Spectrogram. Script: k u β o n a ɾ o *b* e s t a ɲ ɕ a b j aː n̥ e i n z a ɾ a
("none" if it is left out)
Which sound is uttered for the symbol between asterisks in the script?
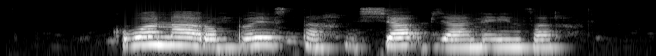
b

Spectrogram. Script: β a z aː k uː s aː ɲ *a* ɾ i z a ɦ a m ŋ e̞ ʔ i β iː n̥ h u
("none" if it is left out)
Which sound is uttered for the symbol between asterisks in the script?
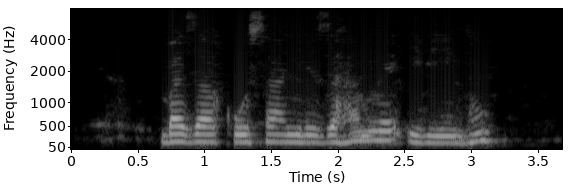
i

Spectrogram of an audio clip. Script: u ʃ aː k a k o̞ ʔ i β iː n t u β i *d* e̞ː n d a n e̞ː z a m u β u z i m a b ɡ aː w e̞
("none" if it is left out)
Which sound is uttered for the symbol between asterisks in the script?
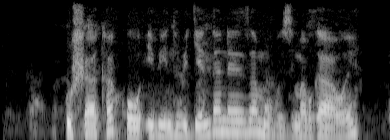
ɟ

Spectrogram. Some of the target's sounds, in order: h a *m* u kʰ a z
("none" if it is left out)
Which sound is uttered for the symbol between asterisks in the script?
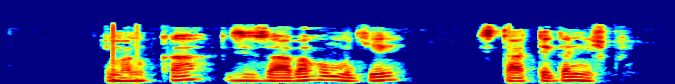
n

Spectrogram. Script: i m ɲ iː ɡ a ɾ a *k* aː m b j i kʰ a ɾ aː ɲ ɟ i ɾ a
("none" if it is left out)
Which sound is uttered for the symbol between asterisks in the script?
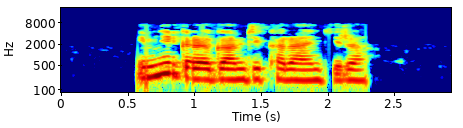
ɡ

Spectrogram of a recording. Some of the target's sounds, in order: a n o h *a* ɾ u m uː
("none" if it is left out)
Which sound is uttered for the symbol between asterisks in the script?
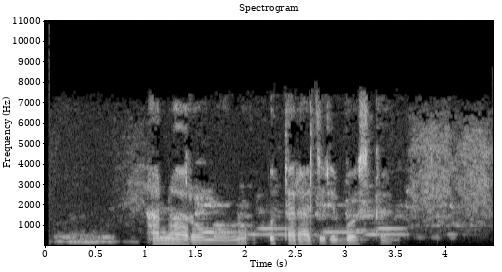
a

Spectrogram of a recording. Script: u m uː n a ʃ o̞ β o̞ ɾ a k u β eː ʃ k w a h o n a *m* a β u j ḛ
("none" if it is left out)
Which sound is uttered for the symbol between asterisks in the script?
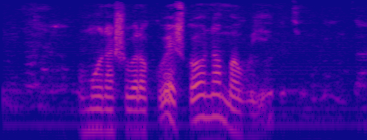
m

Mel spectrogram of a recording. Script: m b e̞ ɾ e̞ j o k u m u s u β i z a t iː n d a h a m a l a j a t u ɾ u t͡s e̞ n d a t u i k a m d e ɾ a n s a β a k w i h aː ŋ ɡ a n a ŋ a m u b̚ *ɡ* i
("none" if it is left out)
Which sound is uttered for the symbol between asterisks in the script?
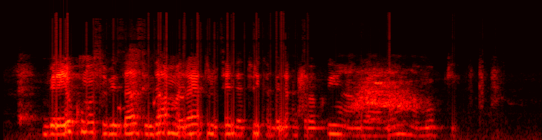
ɡ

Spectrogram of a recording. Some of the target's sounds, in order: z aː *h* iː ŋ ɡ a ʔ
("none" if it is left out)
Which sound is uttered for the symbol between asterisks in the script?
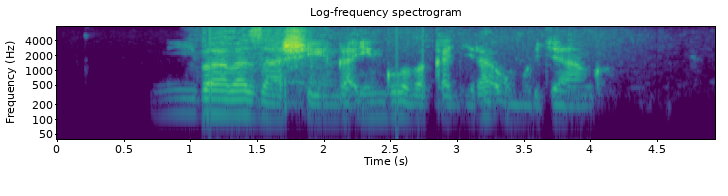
ʃ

